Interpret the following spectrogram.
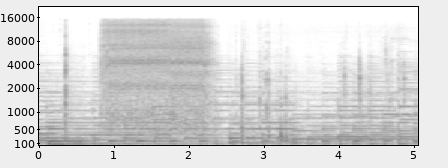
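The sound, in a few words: electric mixer blending broccoli pesto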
